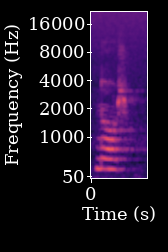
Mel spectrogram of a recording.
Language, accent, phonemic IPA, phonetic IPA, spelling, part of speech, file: Armenian, Eastern Armenian, /noɾ/, [noɾ], նոր, adjective / adverb / conjunction, Hy-նոր.ogg
- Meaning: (adjective) new; fresh; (adverb) just, just now; not long ago, recently; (conjunction) then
